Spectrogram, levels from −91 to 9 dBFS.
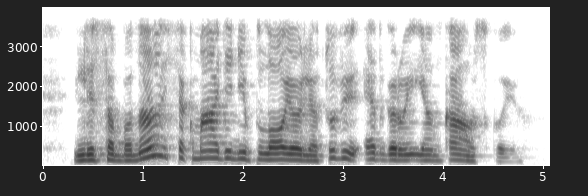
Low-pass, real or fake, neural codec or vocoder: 3.6 kHz; real; none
